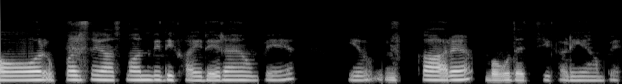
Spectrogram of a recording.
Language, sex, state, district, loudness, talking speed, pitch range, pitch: Hindi, female, Uttar Pradesh, Muzaffarnagar, -17 LUFS, 200 wpm, 190-205 Hz, 200 Hz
